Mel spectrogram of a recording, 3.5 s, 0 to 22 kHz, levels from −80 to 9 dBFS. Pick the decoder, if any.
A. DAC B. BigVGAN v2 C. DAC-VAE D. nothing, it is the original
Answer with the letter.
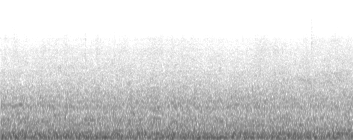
C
